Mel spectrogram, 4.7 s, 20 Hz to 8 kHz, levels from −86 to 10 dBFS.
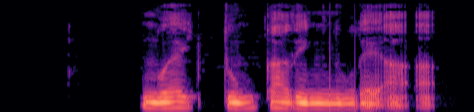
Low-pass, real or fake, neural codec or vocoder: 7.2 kHz; real; none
